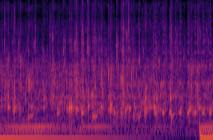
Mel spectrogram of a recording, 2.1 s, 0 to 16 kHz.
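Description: A knobless faucet in the puzzle game 999 gushing water in a steady, loud stream over a low hum, cut off abruptly near the end by a short thud.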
